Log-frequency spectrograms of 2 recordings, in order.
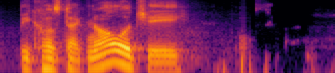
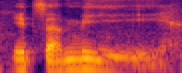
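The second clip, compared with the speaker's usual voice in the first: slow, lightly put-on Italian accent as Mario; 2 semitones lower, 4 dB quieter, much slower than usual. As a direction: drawl it out like a cartoon plumber. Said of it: "this really does sound like, like Super Mario Brothers".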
